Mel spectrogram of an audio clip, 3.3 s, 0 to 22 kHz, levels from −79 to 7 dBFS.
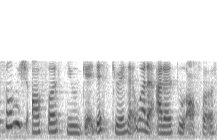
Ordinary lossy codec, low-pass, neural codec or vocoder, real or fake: none; 3.6 kHz; none; real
